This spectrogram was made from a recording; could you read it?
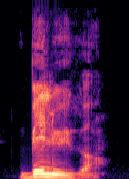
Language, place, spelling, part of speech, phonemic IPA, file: Occitan, Béarn, beluga, noun, /beˈlu.ɡa/, LL-Q14185 (oci)-beluga.wav
- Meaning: 1. spark 2. flash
